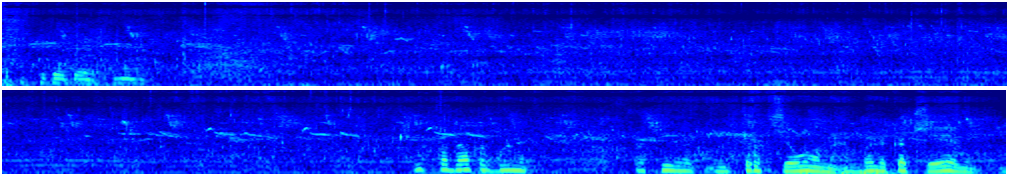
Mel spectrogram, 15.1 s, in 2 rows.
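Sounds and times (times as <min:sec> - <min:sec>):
faint songbird chirps: 0:00.0 - 0:15.0.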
